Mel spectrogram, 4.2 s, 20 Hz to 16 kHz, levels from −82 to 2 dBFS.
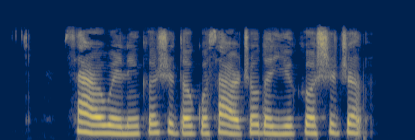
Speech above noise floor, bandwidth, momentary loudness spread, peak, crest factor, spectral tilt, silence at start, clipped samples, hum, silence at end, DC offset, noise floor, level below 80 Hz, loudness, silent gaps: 29 dB; 8 kHz; 6 LU; -2 dBFS; 16 dB; -4 dB/octave; 0.25 s; under 0.1%; none; 0.5 s; under 0.1%; -47 dBFS; -60 dBFS; -19 LUFS; none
